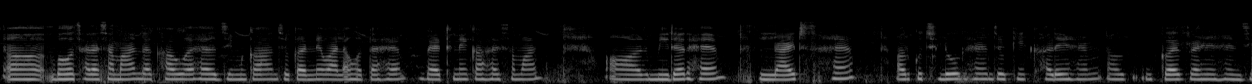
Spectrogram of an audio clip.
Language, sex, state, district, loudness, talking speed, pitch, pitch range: Hindi, female, Jharkhand, Sahebganj, -36 LUFS, 145 wpm, 235 Hz, 230-245 Hz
